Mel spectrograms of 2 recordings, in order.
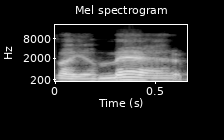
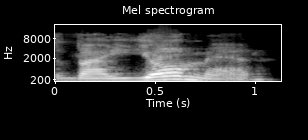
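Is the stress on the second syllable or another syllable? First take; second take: another; second. First: The stress is on a different syllable. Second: The stress is on the second syllable. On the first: The speaker calls it wrong. "not vayomer" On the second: The speaker calls it right. "the trope mark here is on the second syllable, so it's vayomer"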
